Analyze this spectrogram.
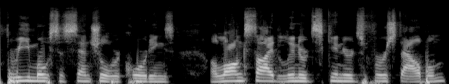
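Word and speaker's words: Lynyrd Skynyrd: of southern rock's three most essential recordings alongside leonard skinner's first album pronounced leonard skynyrd and the allman brothers live at the fillmore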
